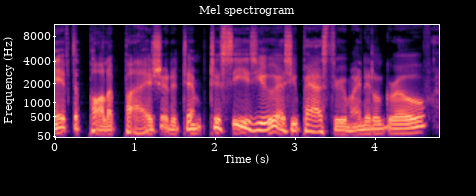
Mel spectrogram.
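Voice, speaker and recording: The recording is very clean with a silent background. A man uses a put-on character voice at a medium pitch and a moderate pace. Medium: read story.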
